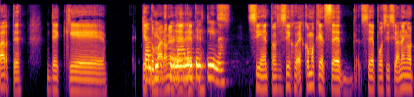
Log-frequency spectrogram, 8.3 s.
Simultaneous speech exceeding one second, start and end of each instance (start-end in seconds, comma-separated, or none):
2.9-4.1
